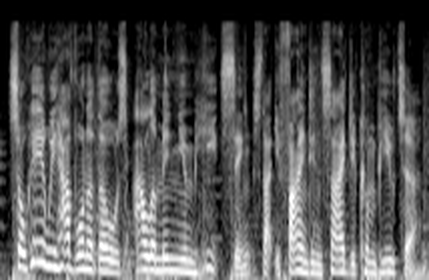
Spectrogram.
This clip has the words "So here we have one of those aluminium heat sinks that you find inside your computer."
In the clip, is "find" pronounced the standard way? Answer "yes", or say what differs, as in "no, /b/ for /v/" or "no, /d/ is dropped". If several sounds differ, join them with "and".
yes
